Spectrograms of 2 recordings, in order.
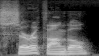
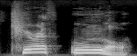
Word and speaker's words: Cirith Ungol: the Rings books many times um we've always pronounced sah Thung the band apparently um according to J.R token the correct pronunciation I don't know if you've ever heard this before it's kirth unle which I um I was like i' never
